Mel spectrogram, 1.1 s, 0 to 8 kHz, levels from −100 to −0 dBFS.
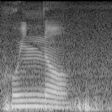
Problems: none marked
